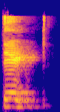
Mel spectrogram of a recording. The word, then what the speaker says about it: debt: उसी प्रकार से DEBT, डेट, मतलब कर्जा। तो डेट में बी साइलेंट होता है और हो जाता है डेट।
